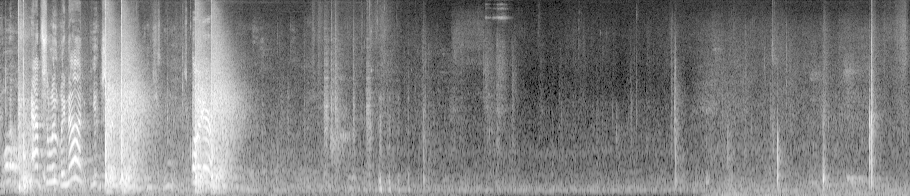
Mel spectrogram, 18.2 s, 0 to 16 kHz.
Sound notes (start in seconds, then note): 2.9 gavel thumping; 5.7 gavel thumping; 7.5 Kane chuckling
